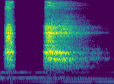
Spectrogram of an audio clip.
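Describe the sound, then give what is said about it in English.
Two breaths are exhaled out of the mouth during a guided breathing exercise: a short, sharp puff followed by a longer, softer breath that trails away, over a steady low drone. “one last time in your nose, and a double exhale out of your mouth.”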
